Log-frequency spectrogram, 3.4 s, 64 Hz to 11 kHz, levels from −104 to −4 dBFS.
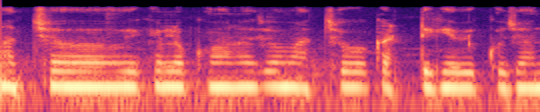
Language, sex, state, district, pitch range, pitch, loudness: Odia, female, Odisha, Khordha, 200-210 Hz, 205 Hz, -13 LUFS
